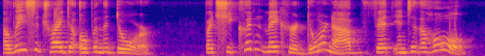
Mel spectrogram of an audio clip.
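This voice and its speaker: A woman narrating a children's storybook aloud in a measured, clearly phrased read-aloud delivery. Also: fairly high pitch, big pitch swings. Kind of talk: storybook narration with acted dialogue.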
